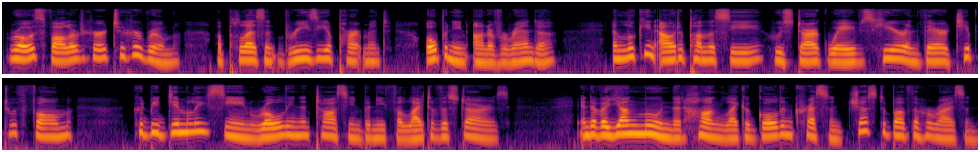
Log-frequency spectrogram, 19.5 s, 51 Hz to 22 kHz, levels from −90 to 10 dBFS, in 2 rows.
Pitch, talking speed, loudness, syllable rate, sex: 170 Hz, 175 wpm, -20 LUFS, 5.0 syllables/s, female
